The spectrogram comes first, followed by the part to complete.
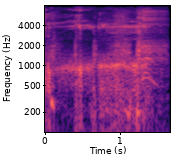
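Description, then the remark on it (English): A person imitates the roar of the ocean with a breathy, rushing hiss from the throat, rising and falling in short surges, moderately loud with no other sounds. “I've just the roar of the ocean.”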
